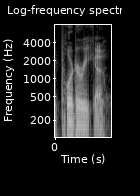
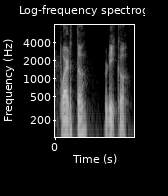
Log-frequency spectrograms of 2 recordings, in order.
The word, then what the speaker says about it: Puerto Rico: Puerto Rico thank you so in English generally we say Puerto Rico can you try to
